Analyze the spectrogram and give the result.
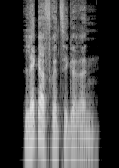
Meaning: inflection of leckerfritzig: 1. strong genitive masculine/neuter singular comparative degree 2. weak/mixed genitive/dative all-gender singular comparative degree
- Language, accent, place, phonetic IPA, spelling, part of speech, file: German, Germany, Berlin, [ˈlɛkɐˌfʁɪt͡sɪɡəʁən], leckerfritzigeren, adjective, De-leckerfritzigeren.ogg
